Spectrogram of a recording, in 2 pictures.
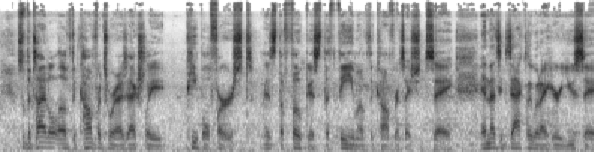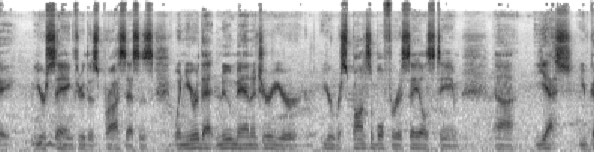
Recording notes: broadcasting live from the TTI Success Insights Conference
